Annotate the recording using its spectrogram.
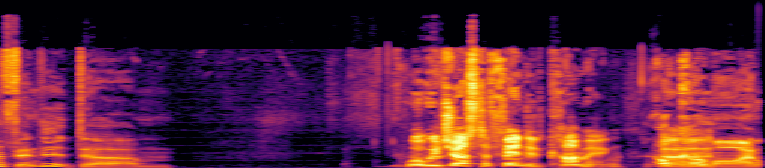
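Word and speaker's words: Cumming: not Talladega it's Dahlonega Alana go he's coming pronounced just straight up coming am I right about that yes it has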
